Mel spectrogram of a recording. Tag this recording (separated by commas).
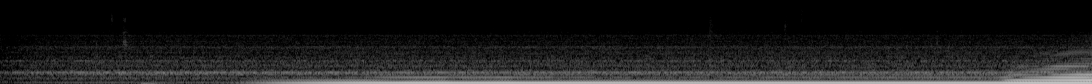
White noise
